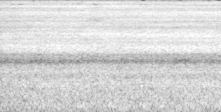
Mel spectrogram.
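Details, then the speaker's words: Plasma pen in dot mode on a woman's neck for lax-skin tightening, after secondary numbing cream wiped off: steady high-pitched hiss. "And now I'm going to do the dot work to cause the tightening."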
